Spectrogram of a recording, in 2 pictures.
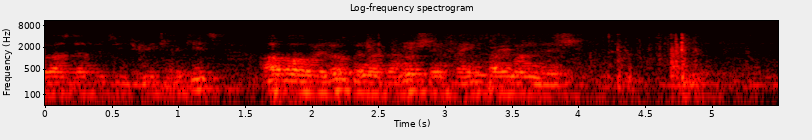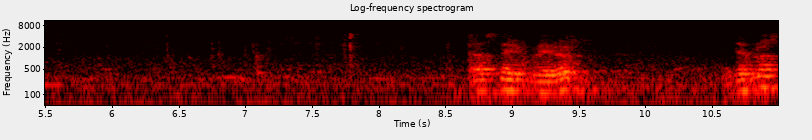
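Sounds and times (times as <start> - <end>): faint hall hiss: 0.0 - 11.0.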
